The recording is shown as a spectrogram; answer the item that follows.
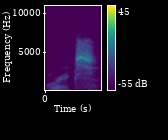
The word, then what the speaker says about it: oryx: just looking for the way to how to pronounce this thing I believe it's oryx you got it right okay good in that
